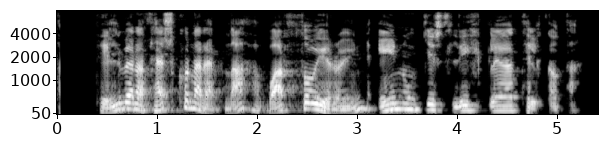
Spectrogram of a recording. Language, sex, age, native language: Icelandic, male, 30-39, Icelandic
